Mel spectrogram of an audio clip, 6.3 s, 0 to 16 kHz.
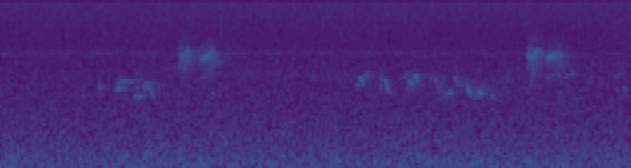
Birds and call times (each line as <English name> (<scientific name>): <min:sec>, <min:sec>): African Paradise-Flycatcher (Terpsiphone viridis): 0:05.3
